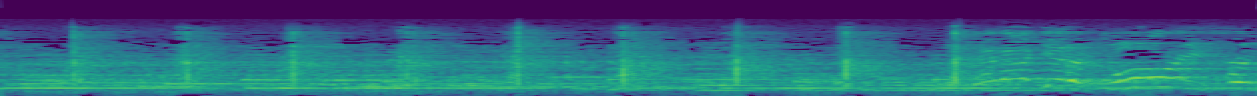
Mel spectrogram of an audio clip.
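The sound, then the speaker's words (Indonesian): An audience claps in a steady, even rhythm, a sharp clap about every half second over sustained musical tones. A voice rises near the end. “Mari bertepuk tangan kepadanya untuk hal itu.”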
